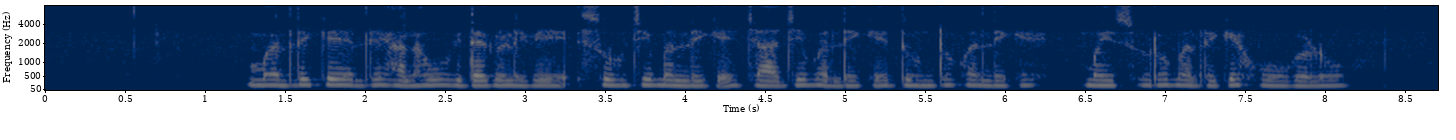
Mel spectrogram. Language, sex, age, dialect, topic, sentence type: Kannada, female, 25-30, Mysore Kannada, agriculture, statement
